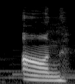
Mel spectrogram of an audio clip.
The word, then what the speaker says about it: Aang: His name is Ong. – Oh my god. – Spell that, I can't. – A-A-N-G. – Double A-N-G.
